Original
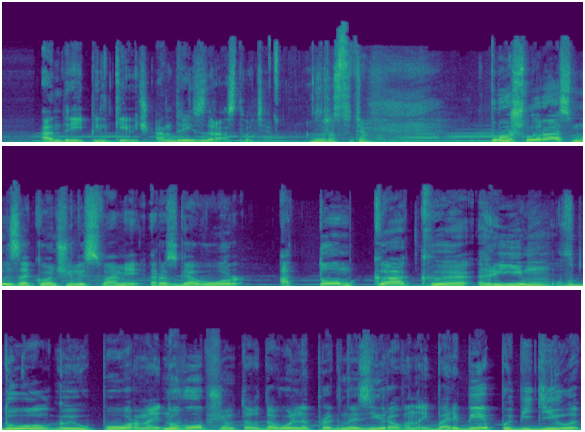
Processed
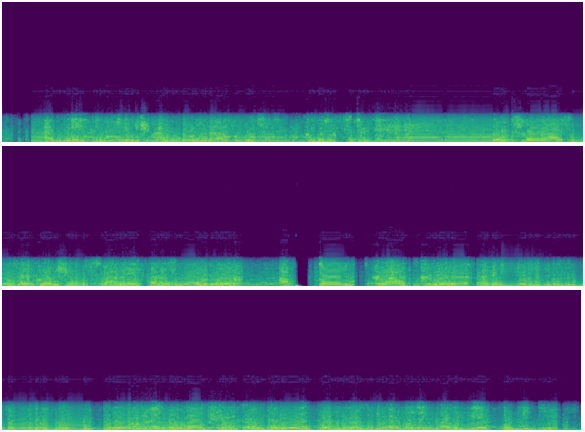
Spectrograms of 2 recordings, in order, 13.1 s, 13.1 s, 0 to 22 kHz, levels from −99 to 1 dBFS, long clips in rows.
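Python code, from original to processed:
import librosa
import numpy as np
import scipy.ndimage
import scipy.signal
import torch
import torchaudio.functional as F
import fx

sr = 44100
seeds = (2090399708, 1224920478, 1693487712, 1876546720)

y = fx.fade_out_tail(x, sr, length_s=2.41)
y = fx.low_shelf(y, sr, hz=71.0, db=-4.0)
y = y * np.sin(2.0 * np.pi * 56.0 * np.arange(len(y)) / sr)
y = fx.fuzz(y, sr, gain_db=54.0, gate_db=-47.0)
y = y + 10.0 ** (-14.0 / 20.0) * np.pad(y, (int(346 * sr / 1000.0), 0))[:len(y)]
y = fx.lpc_monotone(y, sr, seeds[0], pitch_hz=210.0, order=16)
y = fx.transformer_sat(y, sr, knee_hz=76.0)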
